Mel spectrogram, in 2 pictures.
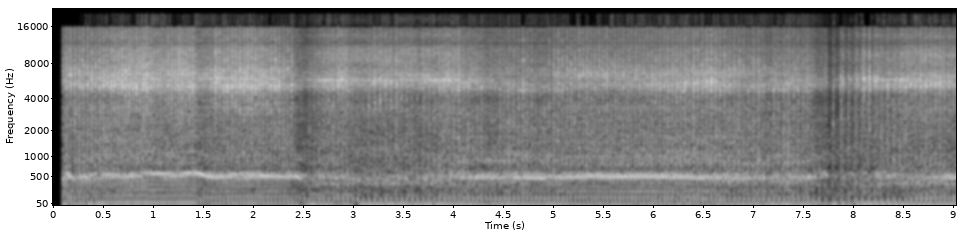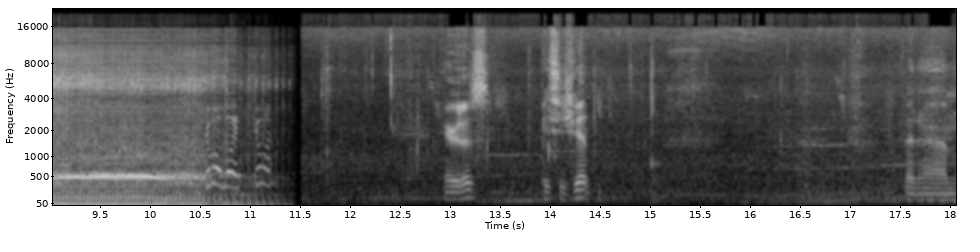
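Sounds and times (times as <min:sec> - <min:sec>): go-kart engine running: 0:00.1 - 0:11.4.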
